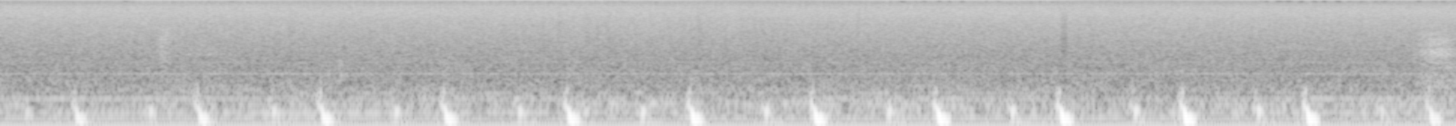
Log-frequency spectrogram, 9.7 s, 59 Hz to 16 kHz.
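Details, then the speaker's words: Steady, regular low heart thumps at about 73 beats a minute with a faint background hum, heard through a stethoscope in a circa-1972 ITV Schools educational film on the heart and blood flow; normal heartbeat. "the heart which acts as the pumping station always keeping the blood on the move you can feel your heart beating through the skin and you can listen to it through a stethoscope"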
